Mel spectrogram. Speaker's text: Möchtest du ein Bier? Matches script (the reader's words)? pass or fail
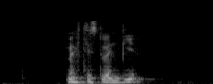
pass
